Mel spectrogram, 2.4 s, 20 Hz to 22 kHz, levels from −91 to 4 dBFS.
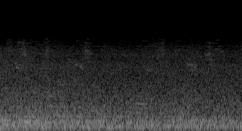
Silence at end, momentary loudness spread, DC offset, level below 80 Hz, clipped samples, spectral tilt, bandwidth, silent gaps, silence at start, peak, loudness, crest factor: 0 s; 4 LU; under 0.1%; -60 dBFS; under 0.1%; -6 dB/octave; 7.6 kHz; none; 0 s; -34 dBFS; -48 LUFS; 14 dB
